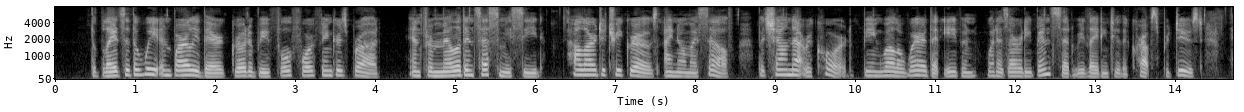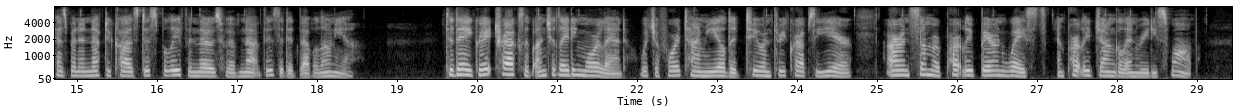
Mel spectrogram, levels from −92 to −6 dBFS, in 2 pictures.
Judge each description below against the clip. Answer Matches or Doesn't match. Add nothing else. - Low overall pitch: Doesn't match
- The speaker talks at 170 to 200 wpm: Matches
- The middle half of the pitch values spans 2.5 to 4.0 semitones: Matches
